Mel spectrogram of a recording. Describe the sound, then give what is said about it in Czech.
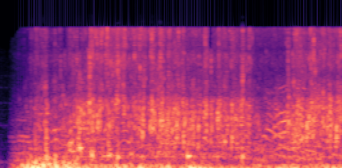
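Salty spring water from the ground trickles and splashes steadily into a bathing pool, a continuous gurgling with irregular spatters, while people's voices murmur over it. “Probaj voda. I ulijeva se u ovaj bazen.”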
